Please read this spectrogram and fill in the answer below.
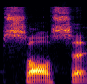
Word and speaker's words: SLSA: And then it's like, no, it's pronounced salsa.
